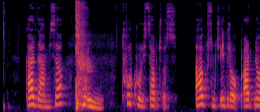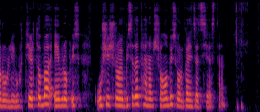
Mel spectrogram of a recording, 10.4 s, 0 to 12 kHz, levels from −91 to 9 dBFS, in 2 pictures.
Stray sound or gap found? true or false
true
